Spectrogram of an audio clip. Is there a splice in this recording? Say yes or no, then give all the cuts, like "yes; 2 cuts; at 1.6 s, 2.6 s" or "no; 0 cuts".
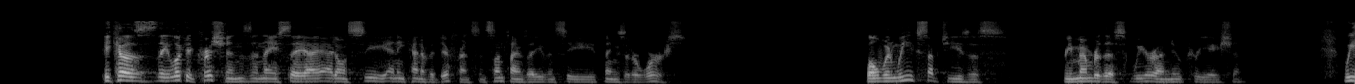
yes; 1 cut; at 3.3 s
